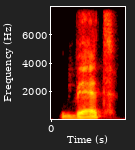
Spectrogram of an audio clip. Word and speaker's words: bet: Bet. In Hebrew, it's pronounced bet. In Arabic, it's pronounced bait.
